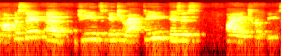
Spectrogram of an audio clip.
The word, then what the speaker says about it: pleiotropy: Another example, which is kind of exactly the opposite of genes interacting, is pleiotropy. So that's how you say it. You say pleiotropy.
